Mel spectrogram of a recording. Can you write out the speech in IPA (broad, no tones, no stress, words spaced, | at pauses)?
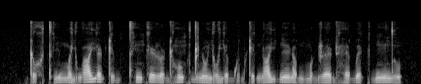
ʈoxtʼimɐj wɑjɛ ʈibtʰĩke ɭʌɖʱõkdɐ ɳõjojebɽʌb ʈiɡɳɑj ɠĩɽɐbmʌɡ ɭɛɖʱɛɓɛk ɠĩdõ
